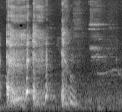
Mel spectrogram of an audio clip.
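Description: A woman crying with her hand over her mouth: three short, noisy, choked sobs in the first second and a half, then quieter near the end.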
